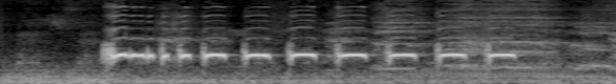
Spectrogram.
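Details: Zebra dove of a local strain in full song, meant to prompt other doves into singing: a quick broken opening, then about eight clear, level cooing notes in a steady rhythm, roughly two per second.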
